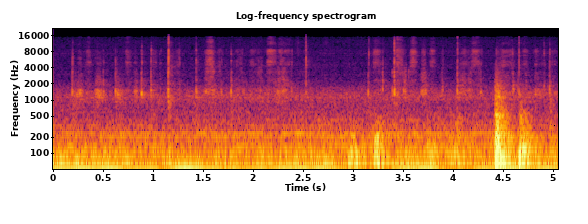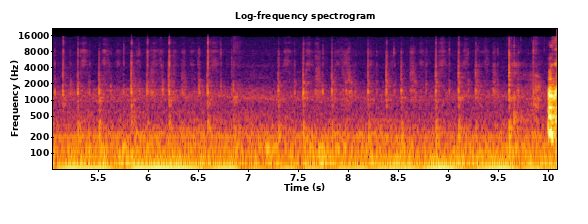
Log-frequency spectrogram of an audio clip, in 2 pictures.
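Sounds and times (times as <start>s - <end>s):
stylus scratching on tablet: 0.0s - 2.6s, 3.2s - 9.6s.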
